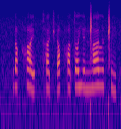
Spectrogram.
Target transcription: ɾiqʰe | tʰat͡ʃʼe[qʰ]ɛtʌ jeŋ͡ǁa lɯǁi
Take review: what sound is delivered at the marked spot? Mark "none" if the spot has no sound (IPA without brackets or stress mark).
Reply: qʰ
